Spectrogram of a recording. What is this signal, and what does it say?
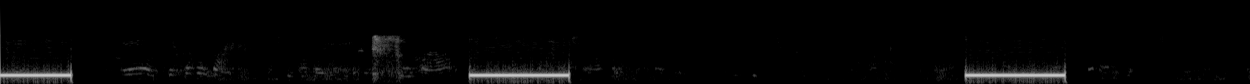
Ringback tone (Europe, 425 Hz), with speech.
